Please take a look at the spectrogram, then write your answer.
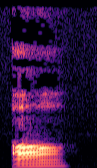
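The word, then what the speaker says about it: awinutsa: And it's pronounced like this. A-wee-nu-za. A-wee-nu-za.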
